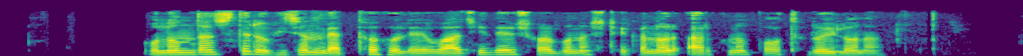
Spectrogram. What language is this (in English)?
Bangla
